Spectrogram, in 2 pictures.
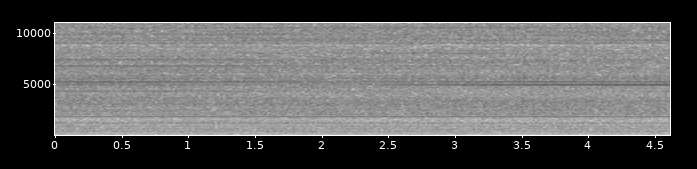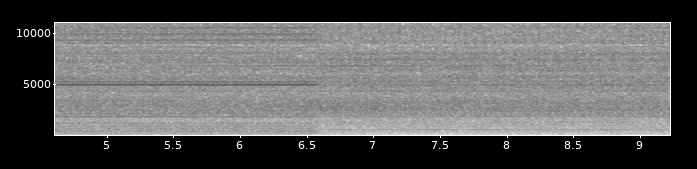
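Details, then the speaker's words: Ford Focus, about 10 years and 93,905 km, AC not cold, leaking O-rings and compressor oil at compressor connection: harsh steady whirring roar over idle, dropping near the end as the compressor cuts out; noisy AC compressor before repair. "คันนี้คอมแอร์มีเสียงดังนะครับ"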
